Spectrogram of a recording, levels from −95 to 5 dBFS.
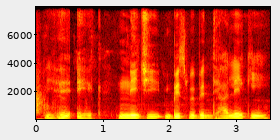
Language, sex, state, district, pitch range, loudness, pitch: Hindi, male, Uttar Pradesh, Jalaun, 100-110 Hz, -19 LUFS, 105 Hz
